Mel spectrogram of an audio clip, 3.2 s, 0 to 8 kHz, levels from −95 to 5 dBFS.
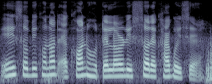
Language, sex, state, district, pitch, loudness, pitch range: Assamese, female, Assam, Sonitpur, 190 Hz, -17 LUFS, 175-215 Hz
